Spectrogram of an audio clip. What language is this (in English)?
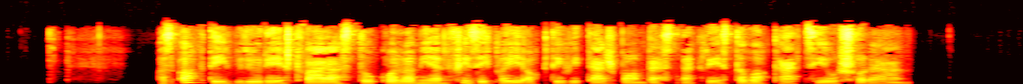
Hungarian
